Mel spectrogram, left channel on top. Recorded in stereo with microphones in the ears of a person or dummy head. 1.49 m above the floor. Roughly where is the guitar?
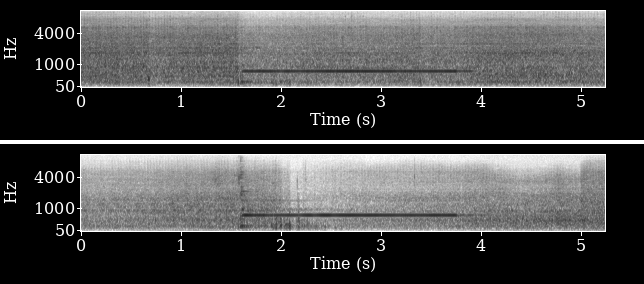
Right.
